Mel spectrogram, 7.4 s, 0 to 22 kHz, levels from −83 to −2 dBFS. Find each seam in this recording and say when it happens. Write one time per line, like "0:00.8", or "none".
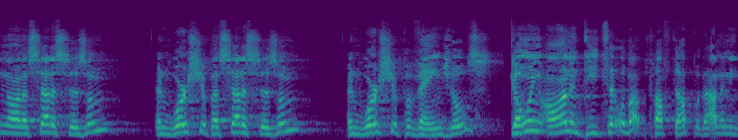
0:02.1
0:05.0
0:06.4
